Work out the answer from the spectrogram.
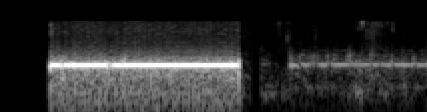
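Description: Telephone dial tone on a VoIP line. A loud, steady single-pitch hum lasts about two seconds, then a brief silence, then a fainter, broken continuation of the tone.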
